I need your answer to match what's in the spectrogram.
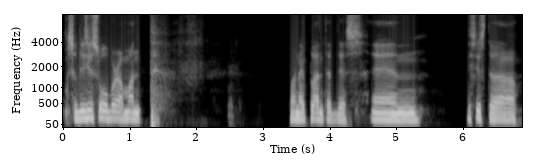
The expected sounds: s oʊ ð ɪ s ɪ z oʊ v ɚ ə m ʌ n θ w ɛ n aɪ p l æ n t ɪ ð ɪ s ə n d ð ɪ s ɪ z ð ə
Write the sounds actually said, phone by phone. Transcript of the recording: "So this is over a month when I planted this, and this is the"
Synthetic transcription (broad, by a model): s oʊ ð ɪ s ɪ s oʊ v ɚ ə m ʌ n t w ɛ n aɪ p l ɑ n t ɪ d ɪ s ə n d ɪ s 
